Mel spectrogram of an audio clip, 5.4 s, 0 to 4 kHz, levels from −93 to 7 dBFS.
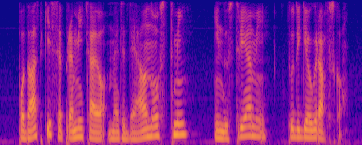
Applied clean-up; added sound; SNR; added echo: none; none; none; none.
